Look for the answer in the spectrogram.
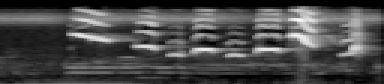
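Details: Oriental magpie-robin song played to coax a mute bird into singing: after a brief quiet start, clear whistled notes come in separate bursts, some descending and some rising, ending in a harsh, scratchy flourish.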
